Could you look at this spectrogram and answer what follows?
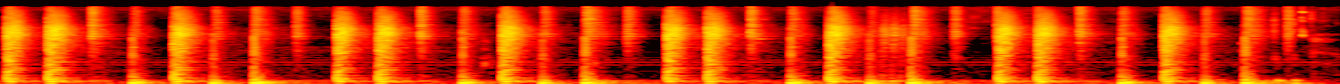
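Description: Drums play a steady rock beat with tight, compressed kick and snare and splashy cymbals, dense and punchy throughout, no talking, run through a Heritage Audio tube compressor on the drum bus.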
